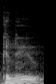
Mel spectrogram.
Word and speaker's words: GNU: The compiler that I'm going to be using for these tutorials is the GNU compiler. The G is actually pronounced in GNU, I believe.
